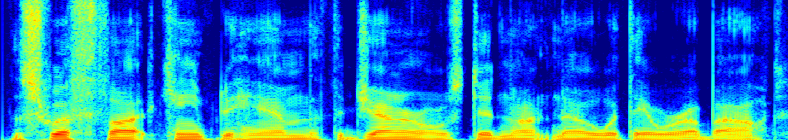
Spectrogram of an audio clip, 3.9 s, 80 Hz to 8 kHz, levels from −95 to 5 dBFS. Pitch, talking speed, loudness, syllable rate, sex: 95 Hz, 245 wpm, -18 LUFS, 5.2 syllables/s, male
